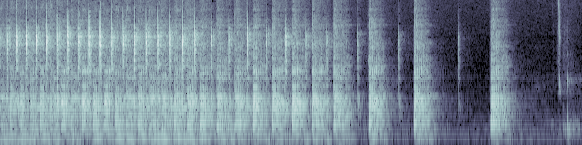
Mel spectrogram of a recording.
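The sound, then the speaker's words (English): A prize wheel spins during a quiz game, its pointer ticking rapidly at first. The clicks gradually spread out and slow to a few last, separate ticks before it comes to rest. “would you spin the wheel, please”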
